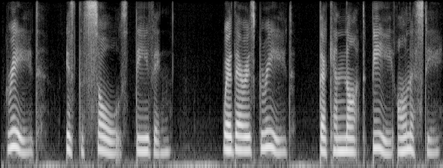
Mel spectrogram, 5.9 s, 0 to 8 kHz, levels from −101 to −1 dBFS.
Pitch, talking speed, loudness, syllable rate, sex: 205 Hz, 140 wpm, -18 LUFS, 4.5 syllables/s, female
